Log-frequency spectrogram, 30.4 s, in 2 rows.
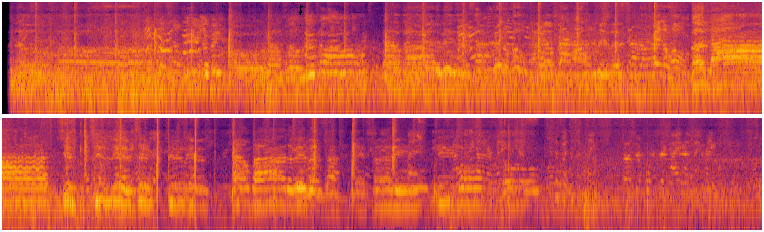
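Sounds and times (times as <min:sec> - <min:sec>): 
NYC subway music: 0:00.1 - 0:30.3.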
